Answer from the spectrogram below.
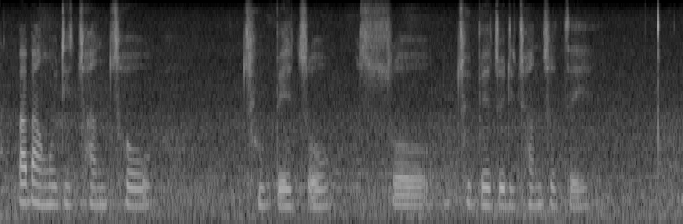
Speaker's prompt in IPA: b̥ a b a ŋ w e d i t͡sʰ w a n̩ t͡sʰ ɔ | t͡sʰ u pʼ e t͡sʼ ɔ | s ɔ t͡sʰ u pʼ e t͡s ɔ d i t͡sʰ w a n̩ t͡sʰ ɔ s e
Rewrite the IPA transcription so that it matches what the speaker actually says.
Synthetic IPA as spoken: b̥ a b a ŋ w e d i t͡sʰ w a n̩ t͡sʰ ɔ | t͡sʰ u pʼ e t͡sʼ ɔ | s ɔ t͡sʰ u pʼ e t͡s ɔ d i t͡sʰ w a n̩ t͡sʰ ɔ t͡s e

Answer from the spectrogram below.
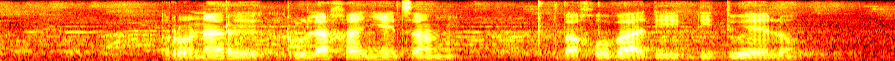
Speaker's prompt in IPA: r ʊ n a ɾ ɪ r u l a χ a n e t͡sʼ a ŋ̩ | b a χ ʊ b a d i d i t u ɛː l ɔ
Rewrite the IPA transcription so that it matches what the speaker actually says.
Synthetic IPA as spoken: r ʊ n a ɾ ɪ r u l a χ a ɲ e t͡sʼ a ŋ̩ | b a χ ʊ b a d i d i t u ɛː l ɔ

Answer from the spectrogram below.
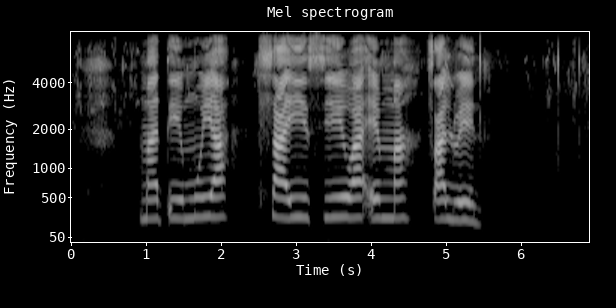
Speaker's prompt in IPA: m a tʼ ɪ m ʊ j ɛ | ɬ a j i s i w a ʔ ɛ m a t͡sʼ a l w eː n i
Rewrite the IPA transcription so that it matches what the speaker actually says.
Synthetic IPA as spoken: m a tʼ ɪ m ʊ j a | ɬ a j i s i w a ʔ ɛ m a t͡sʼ a l w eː n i

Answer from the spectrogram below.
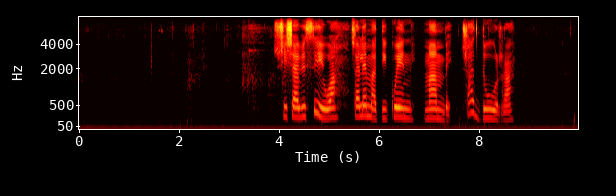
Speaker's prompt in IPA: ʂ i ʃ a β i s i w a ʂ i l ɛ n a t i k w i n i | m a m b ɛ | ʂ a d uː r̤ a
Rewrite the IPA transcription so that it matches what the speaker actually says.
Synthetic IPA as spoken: ʂ i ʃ a β i s i w a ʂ a l ɛ m a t i k w e n i | m a m b ɛ | ʂ a d uː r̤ a

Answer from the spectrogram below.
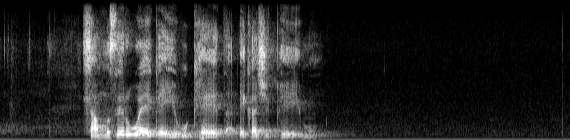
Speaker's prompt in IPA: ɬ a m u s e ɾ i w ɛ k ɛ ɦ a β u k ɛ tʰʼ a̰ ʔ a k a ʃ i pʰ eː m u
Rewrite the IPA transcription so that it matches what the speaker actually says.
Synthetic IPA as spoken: ɬ a m u s e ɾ i w ɛ k ɛ ɦ i β u kʰ ɛ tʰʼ a̰ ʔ ɛ k a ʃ i pʰ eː m u

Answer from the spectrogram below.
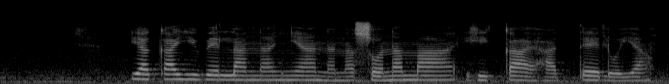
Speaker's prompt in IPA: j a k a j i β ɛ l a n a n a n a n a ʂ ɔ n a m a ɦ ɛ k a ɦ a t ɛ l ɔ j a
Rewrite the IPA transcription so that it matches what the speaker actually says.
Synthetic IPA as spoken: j a k a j i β ɛ l a n a ɲ a n a n a ʂ ɔ n a m a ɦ i k a ɦ a t ɛ l ɔ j a

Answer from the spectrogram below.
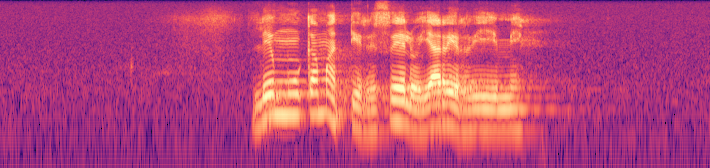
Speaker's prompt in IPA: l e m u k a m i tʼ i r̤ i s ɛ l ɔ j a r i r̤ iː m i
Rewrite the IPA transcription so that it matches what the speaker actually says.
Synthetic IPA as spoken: l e m u k a m a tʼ i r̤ i s ɛ l ɔ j a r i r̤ iː m i

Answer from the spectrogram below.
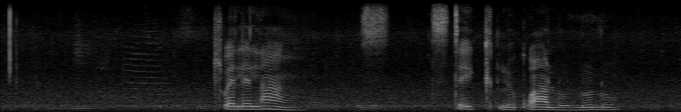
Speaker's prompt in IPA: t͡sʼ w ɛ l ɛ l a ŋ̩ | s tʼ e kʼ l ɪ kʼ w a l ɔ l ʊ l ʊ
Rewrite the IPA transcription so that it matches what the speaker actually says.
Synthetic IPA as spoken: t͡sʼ w ɛ l ɛ l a ŋ̩ | s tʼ e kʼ l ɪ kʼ w a l ɔ l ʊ l ʊ

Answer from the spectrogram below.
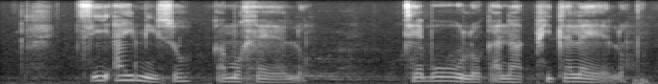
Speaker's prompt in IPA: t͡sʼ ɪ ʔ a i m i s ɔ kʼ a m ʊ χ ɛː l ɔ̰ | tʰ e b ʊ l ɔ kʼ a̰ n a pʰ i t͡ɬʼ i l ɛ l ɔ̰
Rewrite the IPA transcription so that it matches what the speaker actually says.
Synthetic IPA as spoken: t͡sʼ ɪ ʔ a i m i s ɔ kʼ a m ʊ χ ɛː l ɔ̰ | tʰ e b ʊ l ɔ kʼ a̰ n a pʰ i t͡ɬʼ ɛ l ɛː l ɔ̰

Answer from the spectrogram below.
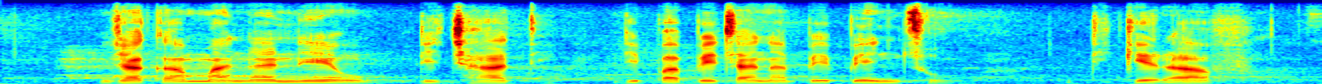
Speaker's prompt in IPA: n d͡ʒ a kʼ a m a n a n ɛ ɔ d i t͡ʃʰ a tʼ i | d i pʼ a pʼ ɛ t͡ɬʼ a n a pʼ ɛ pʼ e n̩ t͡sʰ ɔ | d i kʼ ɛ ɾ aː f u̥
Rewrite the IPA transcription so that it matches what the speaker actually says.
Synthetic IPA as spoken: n d͡ʒ a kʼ a m a n a n ɛ ɔ d i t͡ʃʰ a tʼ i | d i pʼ a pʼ ɛ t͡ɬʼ a n a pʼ ɛ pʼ e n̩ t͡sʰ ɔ | d i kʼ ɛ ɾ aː f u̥

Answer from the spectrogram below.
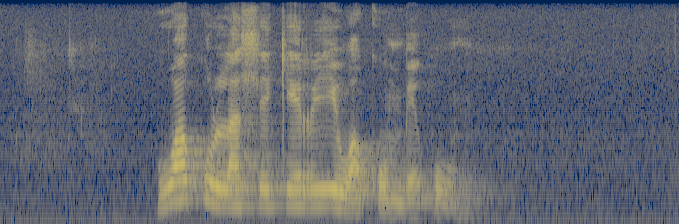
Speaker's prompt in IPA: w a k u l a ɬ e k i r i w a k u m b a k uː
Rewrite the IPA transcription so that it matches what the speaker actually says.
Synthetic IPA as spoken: w a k u l a ɬ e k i r i w a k u m b ɛ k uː

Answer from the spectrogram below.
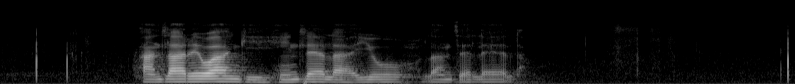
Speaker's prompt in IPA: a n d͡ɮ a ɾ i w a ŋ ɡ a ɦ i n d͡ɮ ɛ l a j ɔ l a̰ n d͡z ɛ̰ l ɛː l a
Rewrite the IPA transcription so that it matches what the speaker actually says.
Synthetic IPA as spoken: a n d͡ɮ a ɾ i w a ŋ ɡ i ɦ i n d͡ɮ ɛ l a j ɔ l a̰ n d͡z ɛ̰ l ɛː l a

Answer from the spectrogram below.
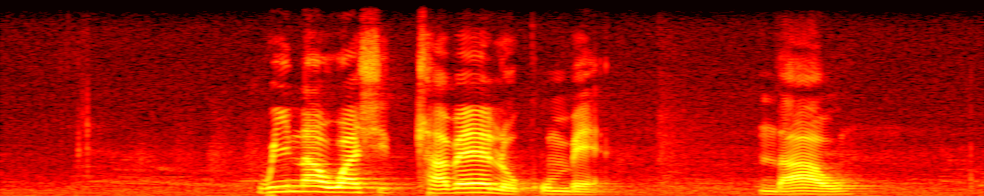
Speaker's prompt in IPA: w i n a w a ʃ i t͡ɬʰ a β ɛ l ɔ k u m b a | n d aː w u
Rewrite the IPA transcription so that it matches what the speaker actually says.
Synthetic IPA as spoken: w i n a w a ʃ i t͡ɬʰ a β ɛ l ɔ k u m b ɛ | n d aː w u

